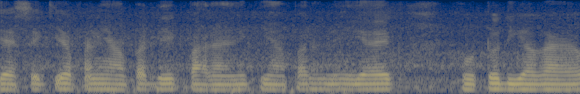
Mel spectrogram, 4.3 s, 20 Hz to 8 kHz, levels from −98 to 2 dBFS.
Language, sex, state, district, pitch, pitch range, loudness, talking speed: Hindi, male, Uttar Pradesh, Budaun, 125 Hz, 120-125 Hz, -36 LUFS, 260 wpm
